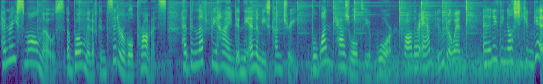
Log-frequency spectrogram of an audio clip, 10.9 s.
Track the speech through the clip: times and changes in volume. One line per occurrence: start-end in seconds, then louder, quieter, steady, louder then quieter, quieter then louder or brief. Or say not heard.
0.0-10.8 steady.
